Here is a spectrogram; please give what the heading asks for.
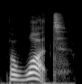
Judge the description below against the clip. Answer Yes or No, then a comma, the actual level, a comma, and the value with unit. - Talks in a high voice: Yes, high, 230 Hz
